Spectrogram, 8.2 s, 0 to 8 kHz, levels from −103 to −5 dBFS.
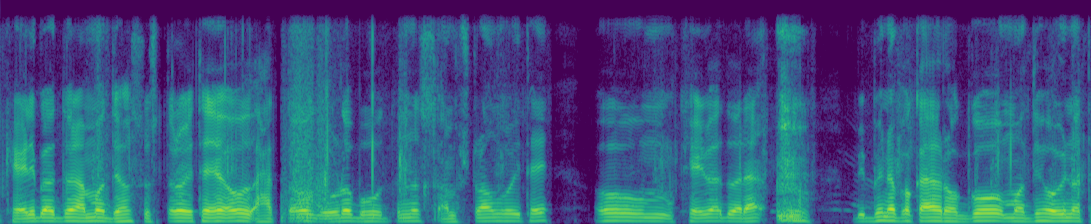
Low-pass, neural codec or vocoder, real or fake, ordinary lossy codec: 7.2 kHz; none; real; none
